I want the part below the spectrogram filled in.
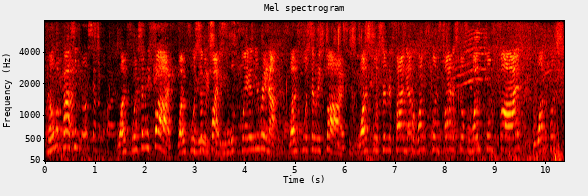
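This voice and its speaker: A man's voice: very high voice, normal speed, crowd noise, rough recording. A man working as a real estate auctioneer, calling bids at a live auction with showy, repetitive patter that rallies the bidders. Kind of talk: live auction calling, repeating bid amounts. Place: live property auction before a crowd.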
